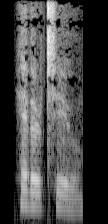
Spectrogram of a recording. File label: "hitherto", English, spelling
